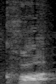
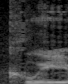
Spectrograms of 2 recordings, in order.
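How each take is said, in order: First: The syllable rhymes with 'sky'. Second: The syllable rhymes with 'see'. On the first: The speaker calls it right. "It's Cly" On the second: The speaker calls it wrong. "not Clee"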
